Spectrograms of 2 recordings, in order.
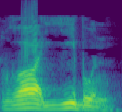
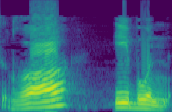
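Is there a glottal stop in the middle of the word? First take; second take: no; yes. First: No glottal stop is heard in the middle. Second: A glottal stop is heard in the middle. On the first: The speaker calls it wrong. "not ghaibun" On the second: The speaker calls it right. "with hamza on the ya"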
